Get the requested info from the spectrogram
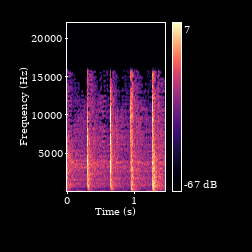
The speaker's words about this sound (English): Okay, gotta hammer this over here.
